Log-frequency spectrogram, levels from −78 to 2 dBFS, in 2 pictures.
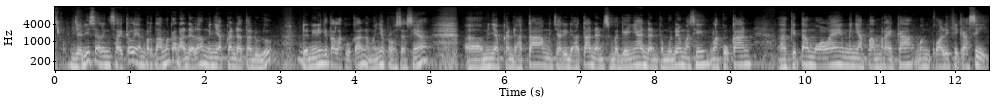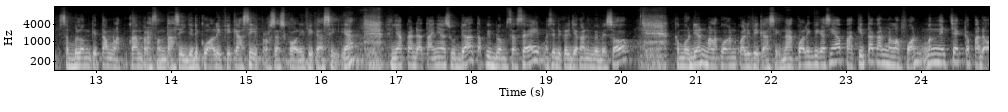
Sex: male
